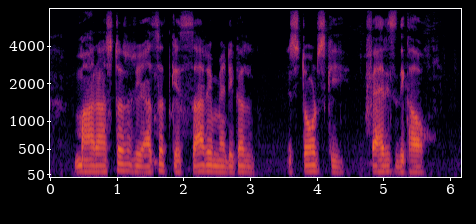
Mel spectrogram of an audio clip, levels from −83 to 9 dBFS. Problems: none marked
